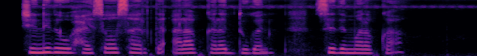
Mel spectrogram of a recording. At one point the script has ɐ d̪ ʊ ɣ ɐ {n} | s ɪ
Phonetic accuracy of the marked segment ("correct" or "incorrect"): correct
